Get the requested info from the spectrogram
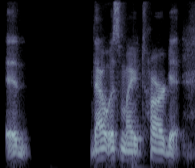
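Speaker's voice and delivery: ordinary talk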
